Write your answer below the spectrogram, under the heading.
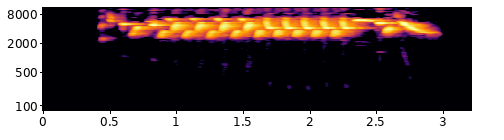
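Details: European goldfinch delivering a twittering song phrase of evenly repeated chirps for over two seconds, closing with a descending buzzy slur.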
